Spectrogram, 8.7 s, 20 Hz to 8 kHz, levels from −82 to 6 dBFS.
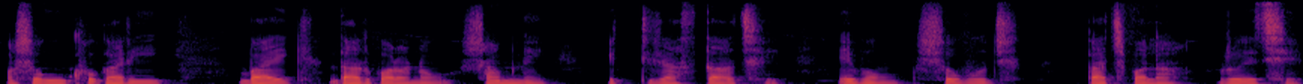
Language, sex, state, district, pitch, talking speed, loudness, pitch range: Bengali, female, West Bengal, Paschim Medinipur, 175 Hz, 95 wpm, -38 LUFS, 170-180 Hz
